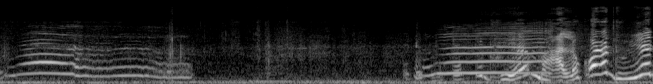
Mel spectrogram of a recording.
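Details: A pet cat during a bath lets out a long, level meow that falls away. A pause follows, then a series of wavering, rising-and-falling distressed meows. A human voice is close by.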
